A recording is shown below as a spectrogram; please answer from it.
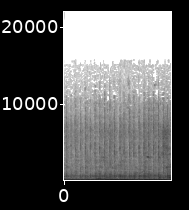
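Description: Egyptian tabla (goblet drum) played live in rapid strokes, close to a roll, over a steady low hum.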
